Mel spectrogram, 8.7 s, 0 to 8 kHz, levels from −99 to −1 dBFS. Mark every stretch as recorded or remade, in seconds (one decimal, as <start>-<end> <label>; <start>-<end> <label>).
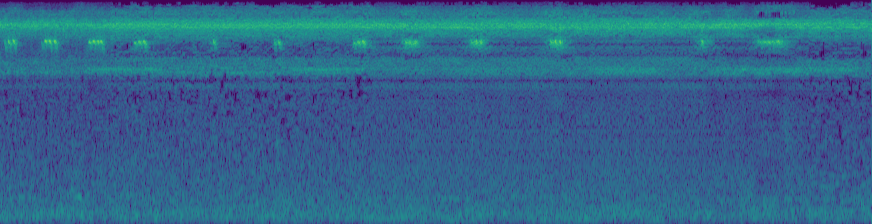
0.0-3.7 recorded; 3.7-8.1 remade; 8.1-8.7 recorded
